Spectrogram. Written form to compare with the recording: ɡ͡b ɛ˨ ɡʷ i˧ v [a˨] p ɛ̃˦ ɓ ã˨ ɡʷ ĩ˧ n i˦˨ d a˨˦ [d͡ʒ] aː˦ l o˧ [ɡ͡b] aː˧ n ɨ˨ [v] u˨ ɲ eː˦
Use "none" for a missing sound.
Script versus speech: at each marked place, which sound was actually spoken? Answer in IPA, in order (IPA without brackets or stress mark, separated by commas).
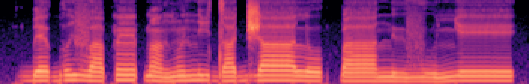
a˨, d͡ʒ, k͡p, v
